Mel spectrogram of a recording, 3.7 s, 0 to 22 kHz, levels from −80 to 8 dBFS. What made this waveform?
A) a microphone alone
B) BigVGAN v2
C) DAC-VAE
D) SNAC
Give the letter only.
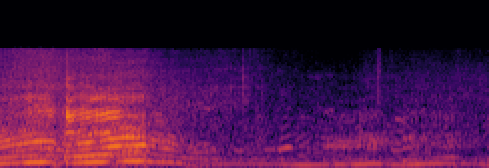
A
